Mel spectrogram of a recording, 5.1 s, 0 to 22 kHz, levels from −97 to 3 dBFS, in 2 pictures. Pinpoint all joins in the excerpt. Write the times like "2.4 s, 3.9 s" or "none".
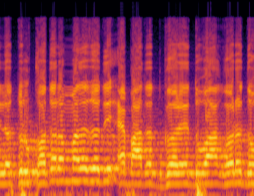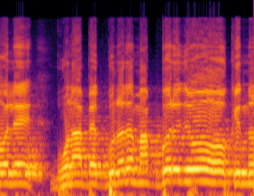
3.0 s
